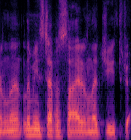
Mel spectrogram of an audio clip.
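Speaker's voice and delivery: ordinary talk, nothing marked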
